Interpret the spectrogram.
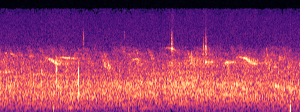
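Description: Faint chirps and short sliding calls of several small birds, coming every second or so, with a soft low thump near the end.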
